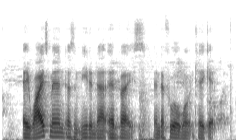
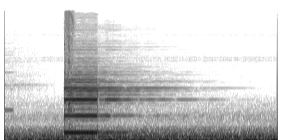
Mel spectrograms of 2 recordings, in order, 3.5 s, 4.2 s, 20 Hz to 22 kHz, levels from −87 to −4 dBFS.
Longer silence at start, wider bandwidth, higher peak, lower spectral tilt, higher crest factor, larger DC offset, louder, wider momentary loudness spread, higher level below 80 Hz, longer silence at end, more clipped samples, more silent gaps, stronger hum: about the same, 0.05 s vs 0.05 s; second, 12 kHz vs 16 kHz; about the same, -4 dBFS vs -2 dBFS; about the same, -7.5 dB/octave vs -6.5 dB/octave; first, 22 dB vs 14 dB; neither; second, -25 LUFS vs -21 LUFS; about the same, 12 LU vs 14 LU; second, -46 dBFS vs -24 dBFS; first, 0.2 s vs 0.05 s; neither; neither; neither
